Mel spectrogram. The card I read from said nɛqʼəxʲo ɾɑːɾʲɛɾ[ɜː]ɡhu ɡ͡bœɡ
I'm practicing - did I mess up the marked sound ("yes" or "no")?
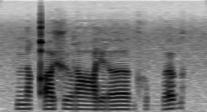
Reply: no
